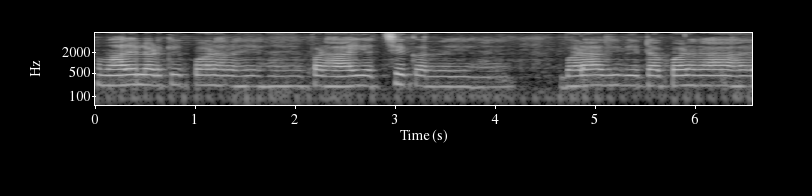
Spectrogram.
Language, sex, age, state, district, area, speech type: Hindi, female, 45-60, Uttar Pradesh, Prayagraj, urban, spontaneous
